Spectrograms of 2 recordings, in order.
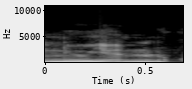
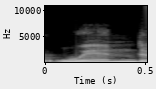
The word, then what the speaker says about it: Nguyen: The photographer is Johnny Nguyen, or Nguyen, depending on what Vietnamese pronunciation they have.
